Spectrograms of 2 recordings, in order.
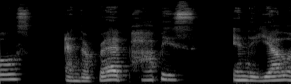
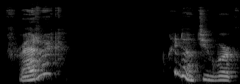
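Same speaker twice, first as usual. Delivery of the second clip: mice asking; faster than usual. Acted. Mice question Frederick.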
